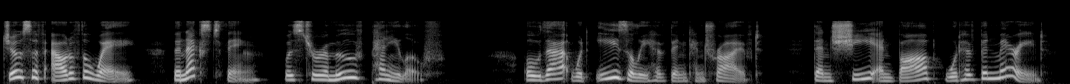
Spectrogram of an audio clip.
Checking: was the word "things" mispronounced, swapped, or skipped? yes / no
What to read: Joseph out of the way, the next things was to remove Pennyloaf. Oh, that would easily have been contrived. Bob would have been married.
yes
